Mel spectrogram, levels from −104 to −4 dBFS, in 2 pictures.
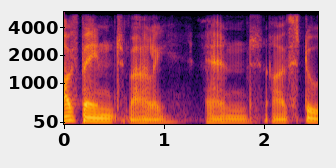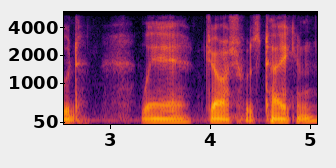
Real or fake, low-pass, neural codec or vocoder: real; 5.4 kHz; none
